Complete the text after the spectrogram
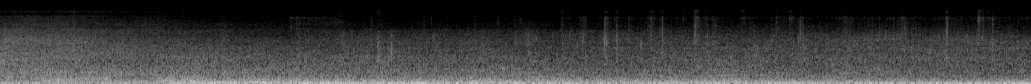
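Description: Footsteps crunch and scuff on slushy pavement.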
